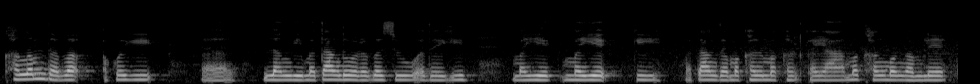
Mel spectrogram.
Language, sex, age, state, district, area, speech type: Manipuri, female, 30-45, Manipur, Bishnupur, rural, spontaneous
